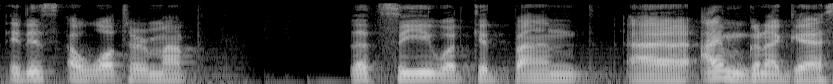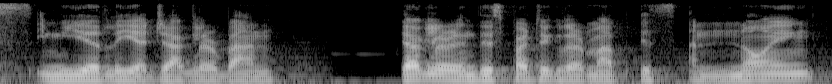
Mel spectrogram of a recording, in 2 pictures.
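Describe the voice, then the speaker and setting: A man from Argentina commentates a live esports match at a middle pitch. He talks in a loose, chatty way and turns from analysis to chat messages. The stream audio is a little muffled, and soft music plays underneath. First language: Spanish. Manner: chatty, laughs often, answers chat between analysis. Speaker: esports caster.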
